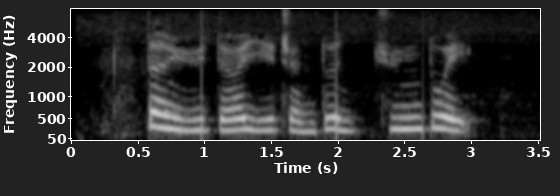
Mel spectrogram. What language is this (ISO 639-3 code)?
zho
